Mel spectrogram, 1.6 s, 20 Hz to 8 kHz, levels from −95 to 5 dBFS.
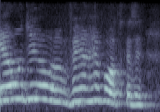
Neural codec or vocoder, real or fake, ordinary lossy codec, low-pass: none; real; none; 7.2 kHz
